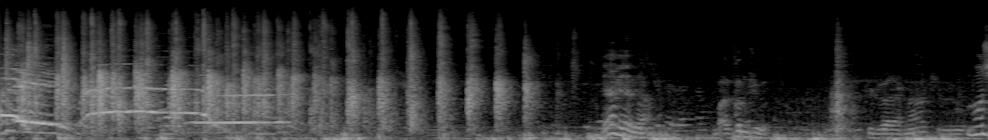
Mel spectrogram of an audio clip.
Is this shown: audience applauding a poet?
yes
